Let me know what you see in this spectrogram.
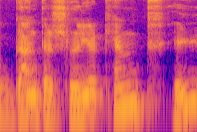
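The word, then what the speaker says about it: Günter Schlierkamp: Here you can see him posing next to Gunter Schlierkamp, that is how you pronounce his German name.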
